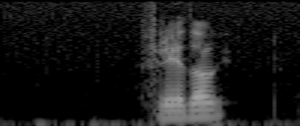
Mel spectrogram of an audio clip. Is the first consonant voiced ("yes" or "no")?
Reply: no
